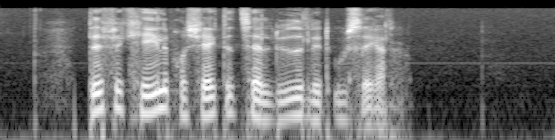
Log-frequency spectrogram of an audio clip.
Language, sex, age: Danish, male, 22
